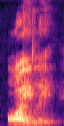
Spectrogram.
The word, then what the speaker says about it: Euler: A gente escreve Euler, mas a gente lê, a pronúncia correta é Euler. Por quê? Porque este matemático, ele nasceu numa região que hoje é o território alemão, e naquela época a língua já falada era a língua germânica, tudo bem?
